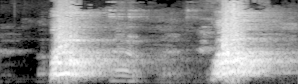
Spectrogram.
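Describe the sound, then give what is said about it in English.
Two sharp barks from a small dog outside, about a second apart, each bright and high-pitched with a quick attack, with quiet pauses between them. “Did we just have a little dog barking in the outside?”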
